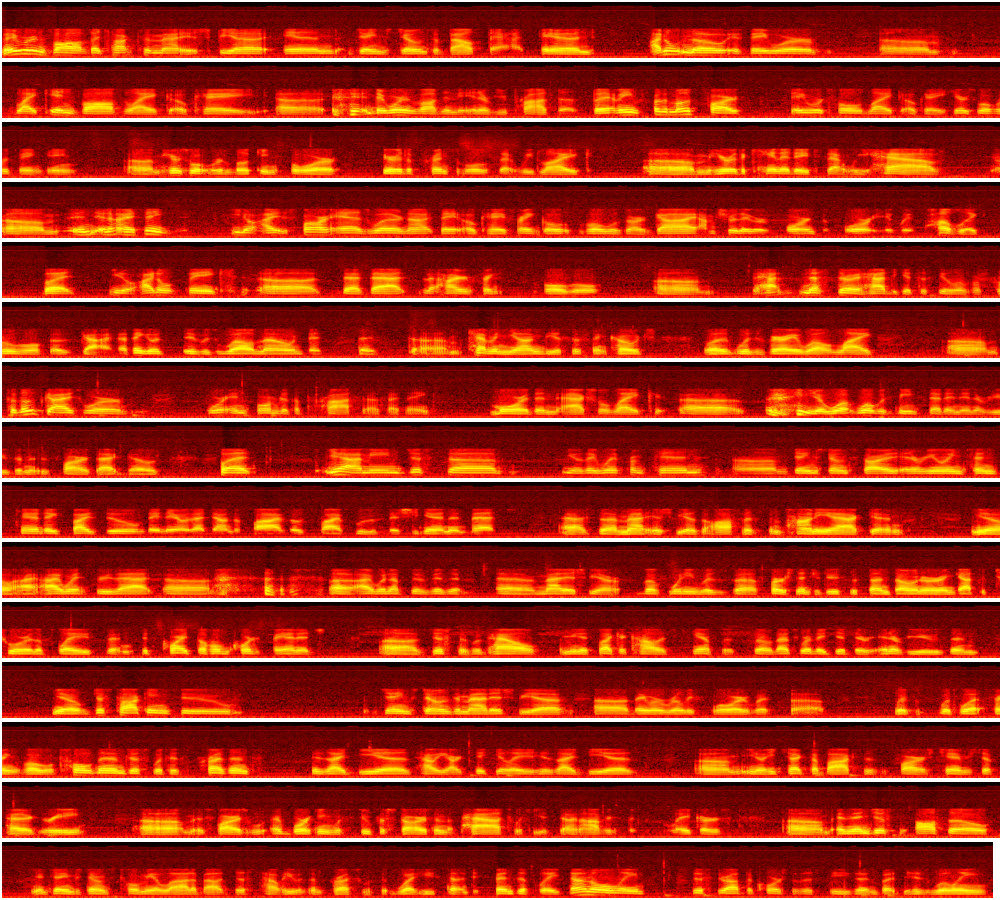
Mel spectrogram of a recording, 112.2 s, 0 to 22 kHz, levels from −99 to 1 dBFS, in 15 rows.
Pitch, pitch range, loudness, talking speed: 120 Hz, 110-140 Hz, -28 LUFS, 205 wpm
